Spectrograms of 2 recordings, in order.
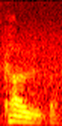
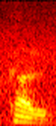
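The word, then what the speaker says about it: قلب: And they are pronounced very similarly, except for the first letter is different. So the dog is kalb, kalb. But heart is kalb, kalb.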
